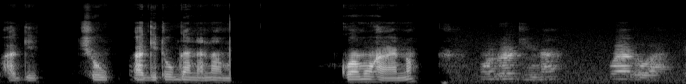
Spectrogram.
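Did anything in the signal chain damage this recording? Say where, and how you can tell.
Yes. At 4.52 s, right after "kwa mũhano", the speech turns abruptly roomy and hollow, thins in the bass and drops about 10 dB. Room noise rises to about 25 dB below the speech. This lasts to the end. It is a switch to a distant microphone, likely from the close microphone's signal dropping out at the input stage.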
